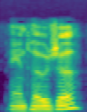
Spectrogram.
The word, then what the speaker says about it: Pantoja: We have our co-main event, Moreno and Pantoja, which is officially how you pronounce that, Pantoja.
